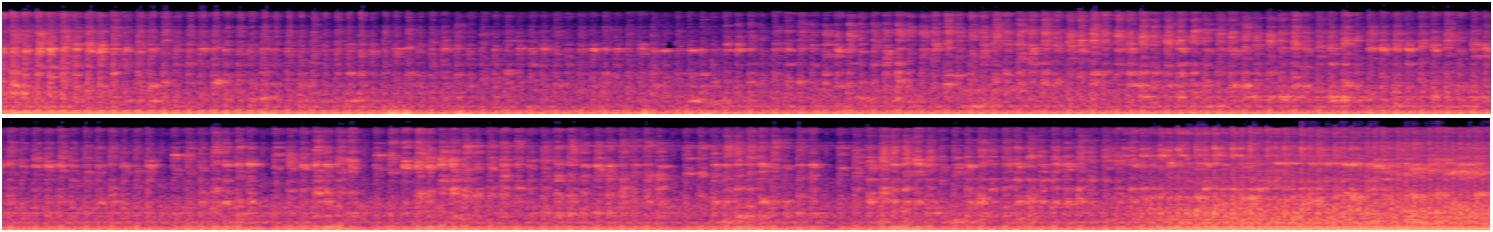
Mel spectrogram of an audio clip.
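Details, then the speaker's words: Farmall Super A tractor running just after restoration with a box of new parts; fired right up on the switch. Faint, quiet, steady beat with no knocks or misfires, running evenly, though the governor still needs work. "switch turns like a kitten sounds extremely good"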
